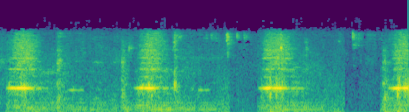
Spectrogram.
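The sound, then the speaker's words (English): A clothes dryer squeaks in a steady rhythm, a short high-pitched squeal with a scraping rush repeating roughly every second and a half, with no voices. “I think my washer's my dryer's squeaking.”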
